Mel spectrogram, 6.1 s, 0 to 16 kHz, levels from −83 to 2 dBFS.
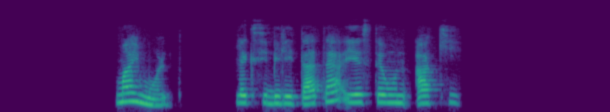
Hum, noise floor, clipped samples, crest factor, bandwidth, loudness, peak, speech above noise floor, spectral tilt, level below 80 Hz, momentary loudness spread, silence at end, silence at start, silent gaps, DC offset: none; under -90 dBFS; under 0.1%; 22 dB; 9.2 kHz; -31 LUFS; -12 dBFS; over 60 dB; -5.5 dB/octave; -82 dBFS; 17 LU; 1.5 s; 1.15 s; 1.88-2.32 s; under 0.1%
